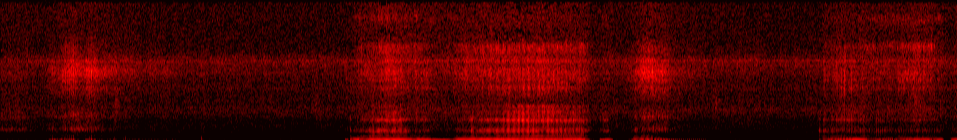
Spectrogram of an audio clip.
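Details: Deep, rumbling snores from a sleeping rescue dog, a few breaths with a low vibrating tone on each breath; ordinary snoring.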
